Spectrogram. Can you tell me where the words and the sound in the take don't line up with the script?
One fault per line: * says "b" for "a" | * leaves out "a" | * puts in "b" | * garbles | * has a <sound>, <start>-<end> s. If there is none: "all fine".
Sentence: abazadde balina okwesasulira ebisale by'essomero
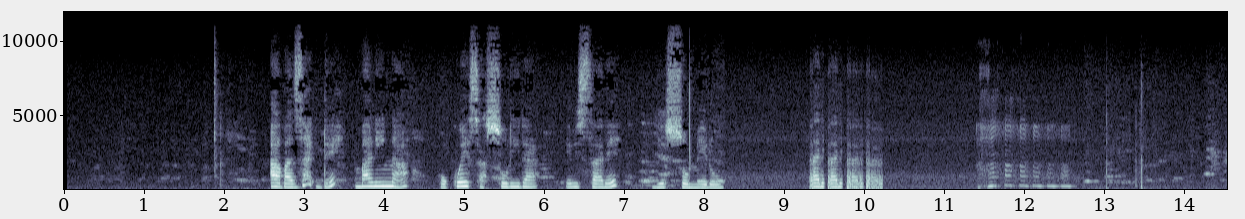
* has a laugh, 9.3-10.2 s
* has a laugh, 11.4-12.7 s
